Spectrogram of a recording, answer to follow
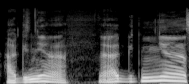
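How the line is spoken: Moaning, chilled sick people. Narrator (Russian): стонали больные, продрогшие до костей

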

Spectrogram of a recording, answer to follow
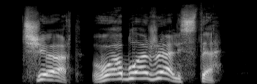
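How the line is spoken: Displeased shout. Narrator (Russian): недовольно выкрикнул кто-то

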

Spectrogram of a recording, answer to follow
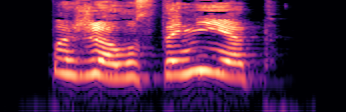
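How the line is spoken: Whimpering. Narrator (Russian): скулила я

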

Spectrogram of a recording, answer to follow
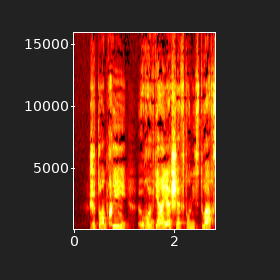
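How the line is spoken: Exclaiming. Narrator (French): s'écria Alice

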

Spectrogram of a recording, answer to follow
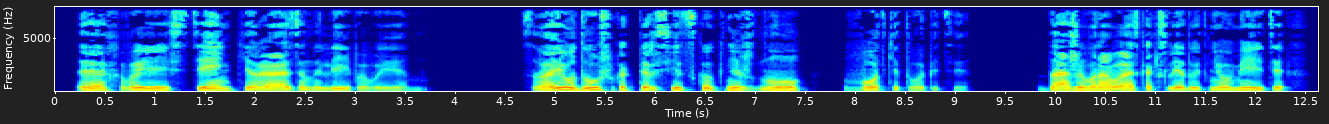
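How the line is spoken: Sighed. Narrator (Russian): вздохнул Циолковский

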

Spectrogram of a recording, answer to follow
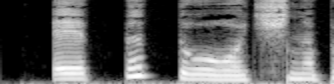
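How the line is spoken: Drawn-out young man. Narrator (Russian): протянул парень

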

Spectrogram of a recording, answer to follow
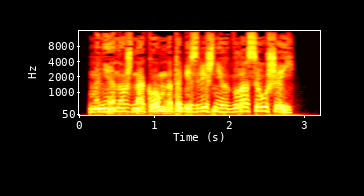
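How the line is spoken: Hoarse whisper. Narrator (Russian): гость хрипло прошептал

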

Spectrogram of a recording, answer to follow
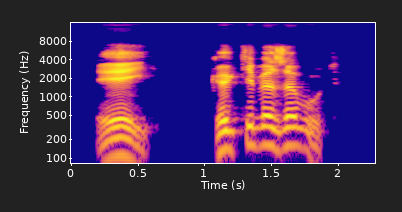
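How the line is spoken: Quiet call. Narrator (Russian): тихонько позвал

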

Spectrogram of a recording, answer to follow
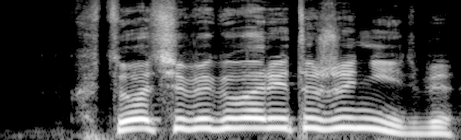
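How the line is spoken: Laughing. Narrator (Russian): засмеялся Тормунд

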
